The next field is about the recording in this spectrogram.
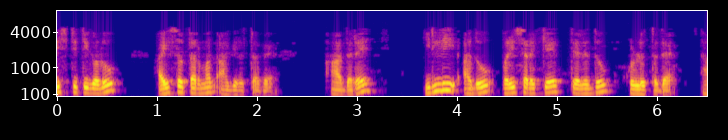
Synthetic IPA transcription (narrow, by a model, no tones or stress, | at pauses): ɾist̪ʰit̪iɡɐɭu | ɐjsoːt̪ɐɾmɐd̪a̰ːɡiɾut̪ːɐʋe̞̰ | aːd̪ɐɾe̞ | ilːiʔɐd̪upɐɾisɐɾɐkːe̞t̪ɛɾe̞d̪ukɔɭːut̪ːɐd̪e̞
